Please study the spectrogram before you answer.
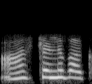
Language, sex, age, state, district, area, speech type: Tamil, female, 30-45, Tamil Nadu, Ariyalur, rural, conversation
